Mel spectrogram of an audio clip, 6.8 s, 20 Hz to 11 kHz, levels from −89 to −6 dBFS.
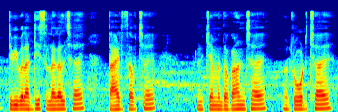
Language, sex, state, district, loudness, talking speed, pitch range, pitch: Magahi, male, Bihar, Samastipur, -19 LUFS, 125 wpm, 115-135 Hz, 120 Hz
